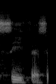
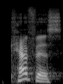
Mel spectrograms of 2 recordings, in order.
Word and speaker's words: Cephas: Cephas is not a like a Hebrew name. That's a Greek name, and C is pronounced as a hard C back then.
